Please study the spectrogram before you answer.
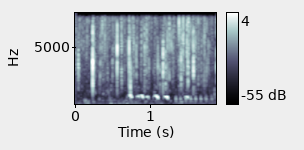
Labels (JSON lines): {"label": "biophony", "recorder": "SoundTrap 300"}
